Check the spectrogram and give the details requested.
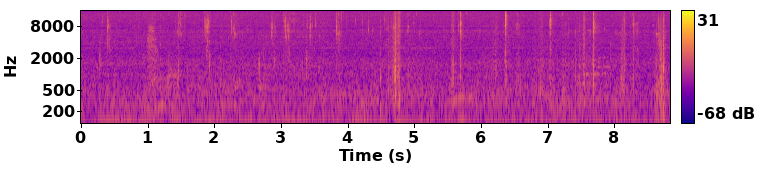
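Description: Close-up mouth sounds of a person eating rice and fish curry by hand: wet chewing and lip smacks, with scattered sharp clicks, the loudest about halfway through and near the end.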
